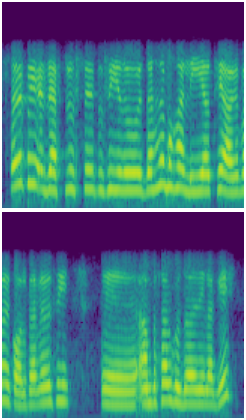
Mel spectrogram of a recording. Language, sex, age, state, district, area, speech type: Punjabi, female, 30-45, Punjab, Mohali, urban, conversation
